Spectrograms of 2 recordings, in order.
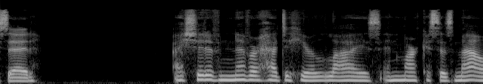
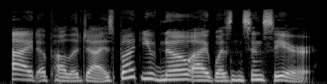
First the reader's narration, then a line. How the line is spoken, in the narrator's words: Marsh said, and I thought he was close to laughing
